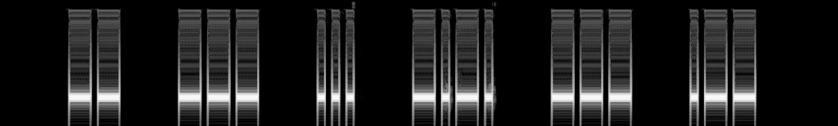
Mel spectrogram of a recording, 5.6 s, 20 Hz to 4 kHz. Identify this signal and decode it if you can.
Morse code, heard as a keyed tone, about 25 wpm, spaced as for 15 wpm, 550 Hz. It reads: MOSCOW
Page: news-headlines-in-morse-code-at-15-wpm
